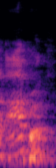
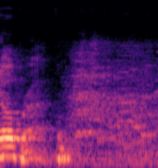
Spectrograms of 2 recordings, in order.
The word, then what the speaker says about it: Oprah: should be pronounced like we know it's not Opera because all these years she's been pronouncing it Oprah or or like I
